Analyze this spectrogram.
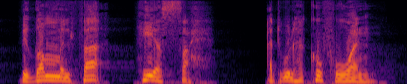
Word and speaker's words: كفوا: يقول ولم يكن له كفوا احد يسكن الفاء وهذا خطا خطا شائع ليس في روايه حفص ولا في غيره ان تقول كفوا احد فبالتالي والحاله هذه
